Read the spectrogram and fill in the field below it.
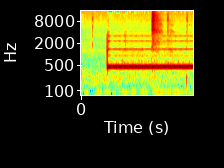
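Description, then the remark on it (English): A steady electronic phone tone begins abruptly after a brief quiet moment and holds unbroken and fairly loud to the end, like an outgoing call's ringing tone heard over the line. “Why do I think the ringing is funny?”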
